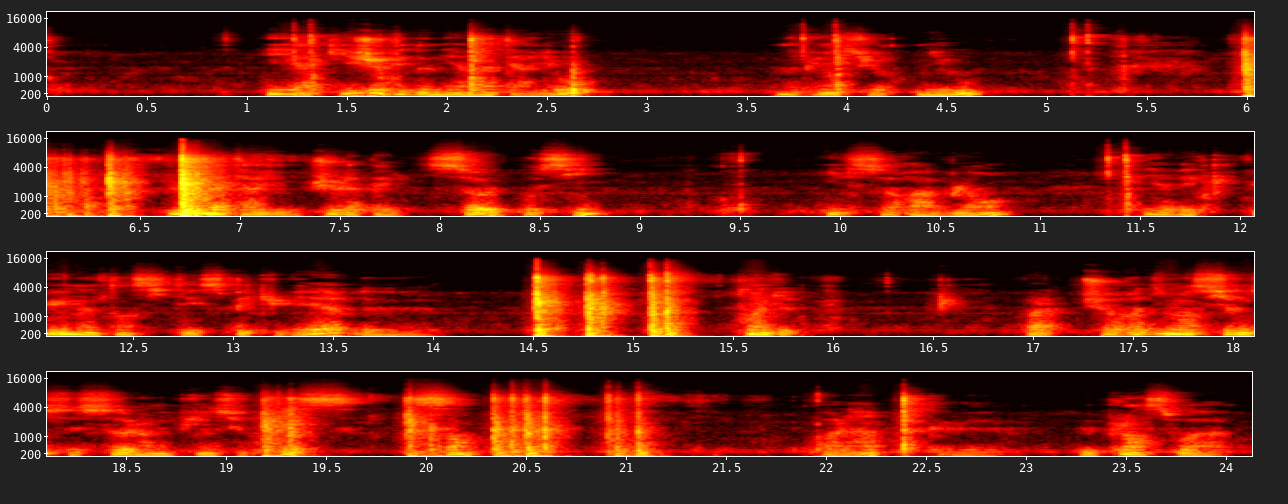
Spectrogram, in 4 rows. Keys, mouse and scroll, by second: 1.3 click, 1.7-2.2 scroll up 2, 2.2 middle click, 3.8 click, 5.2 click, 9.5-11.2 scroll down 3, 11.2 scroll down 2, 11.4 click, 19.3 s, 22.0-22.5 scroll down 4, 22.5 middle click.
